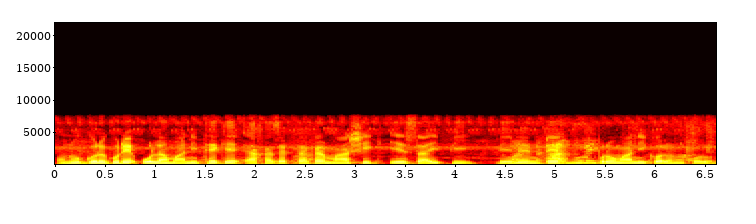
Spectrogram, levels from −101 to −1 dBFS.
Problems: constant background noise, continuous background conversations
